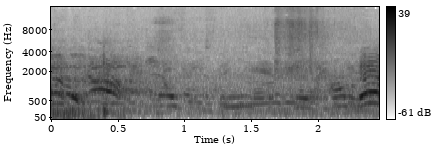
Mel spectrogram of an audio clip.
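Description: Shouted calls from men's voices, short and high-pitched, loudest at the start and again about half a second in, with fainter calls after.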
